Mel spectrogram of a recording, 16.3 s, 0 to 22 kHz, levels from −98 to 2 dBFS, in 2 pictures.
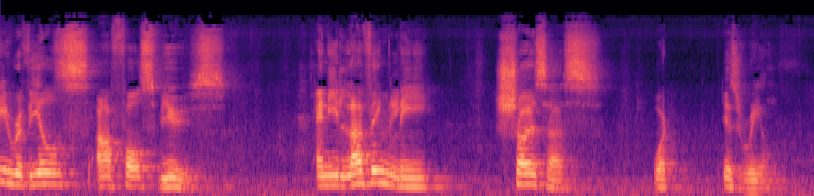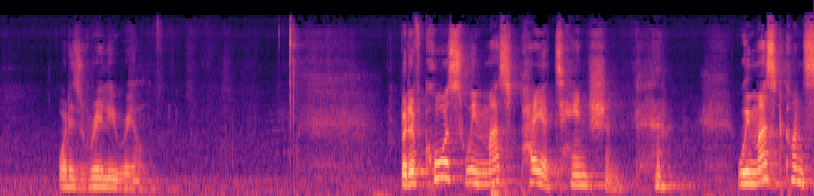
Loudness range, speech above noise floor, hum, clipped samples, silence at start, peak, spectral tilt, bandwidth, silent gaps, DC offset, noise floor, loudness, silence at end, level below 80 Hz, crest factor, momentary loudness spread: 9 LU; 28 dB; none; under 0.1%; 0 s; -2 dBFS; -3.5 dB/octave; 16 kHz; none; under 0.1%; -49 dBFS; -21 LUFS; 0 s; -50 dBFS; 20 dB; 21 LU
